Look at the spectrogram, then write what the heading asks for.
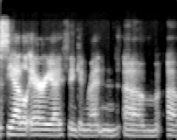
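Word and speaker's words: Renton: area i think in retin um uh which we don't pronounce the t in it so uh but yeah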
